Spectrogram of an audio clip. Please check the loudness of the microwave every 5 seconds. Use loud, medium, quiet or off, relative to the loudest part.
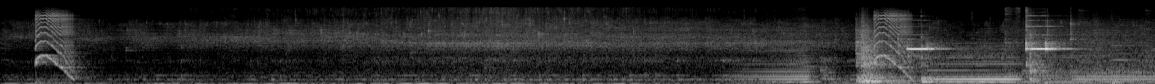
off, loud, loud.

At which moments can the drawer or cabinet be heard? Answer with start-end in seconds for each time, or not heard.
0.3-0.8, 8.7-9.2.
